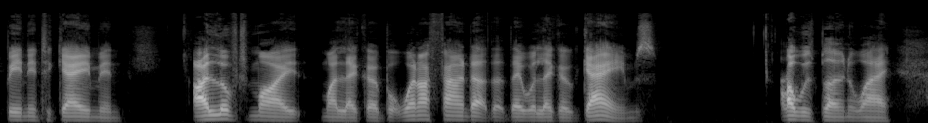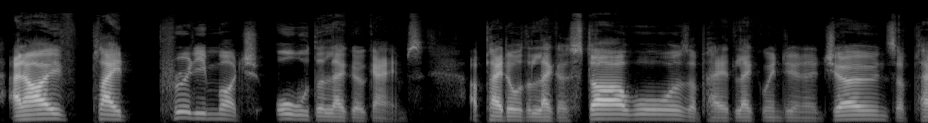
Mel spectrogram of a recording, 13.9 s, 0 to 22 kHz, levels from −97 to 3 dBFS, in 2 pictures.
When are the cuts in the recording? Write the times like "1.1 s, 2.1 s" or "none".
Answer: none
